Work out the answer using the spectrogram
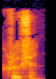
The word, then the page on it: crucian: British English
